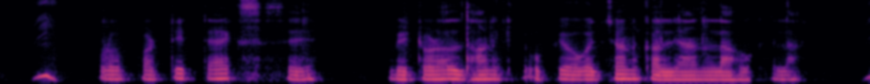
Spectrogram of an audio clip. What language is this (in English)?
Bhojpuri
